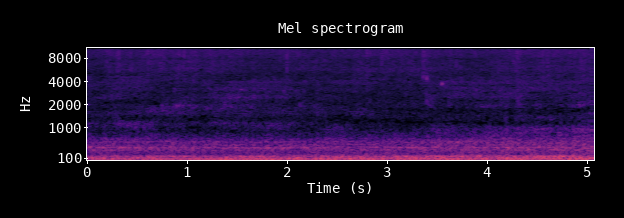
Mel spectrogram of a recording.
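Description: Kubota DC-105X combine harvester's diesel engine running steadily as it cuts rice, a low, even rumble.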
